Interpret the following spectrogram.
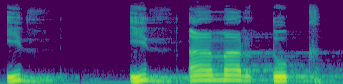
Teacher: huruf dalal memiliki sifat jahar dan rakhaah yaitu tertahannya nafas dan mengalirnya suara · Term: jahar dan rokhwah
